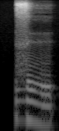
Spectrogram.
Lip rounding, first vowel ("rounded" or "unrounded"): unrounded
